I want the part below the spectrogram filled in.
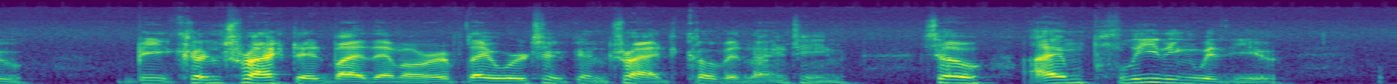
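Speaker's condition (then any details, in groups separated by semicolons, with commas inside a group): Cerebral palsy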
